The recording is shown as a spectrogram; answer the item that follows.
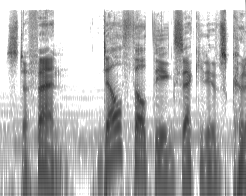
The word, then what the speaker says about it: Stephen: says Del, when one of the Nike executives pronounced his son's name Stefan instead of the correct name Stephen.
